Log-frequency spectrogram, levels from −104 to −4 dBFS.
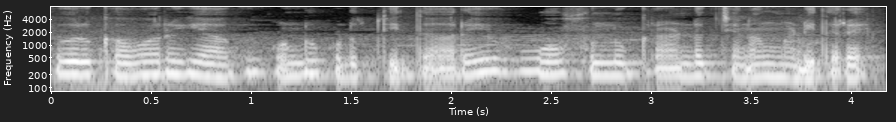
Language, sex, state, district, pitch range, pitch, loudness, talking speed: Kannada, female, Karnataka, Bangalore, 190-215 Hz, 200 Hz, -15 LUFS, 160 wpm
